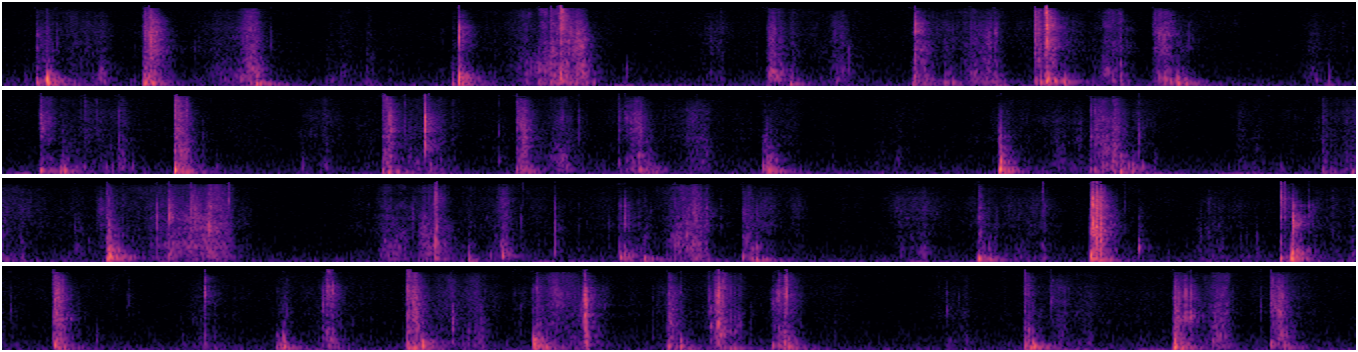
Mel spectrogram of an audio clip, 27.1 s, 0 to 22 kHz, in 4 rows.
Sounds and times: Shuffling on concrete 0:00.2 - 0:14.8
Shuffling on concrete 0:15.4 - 0:24.4
Shuffling on concrete 0:25.0 - 0:26.9

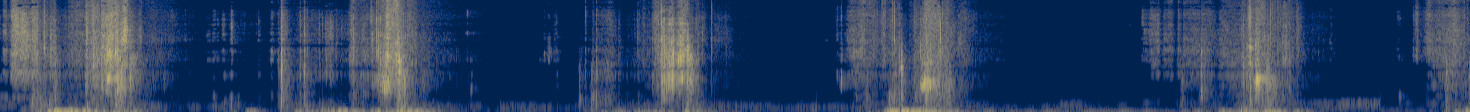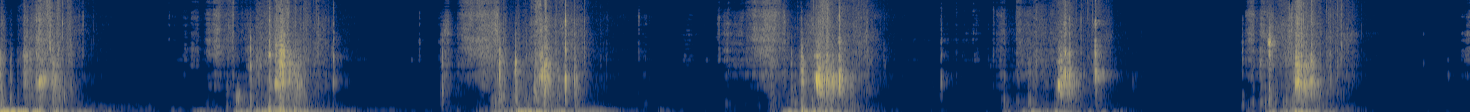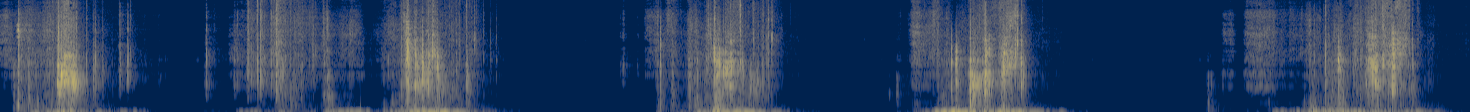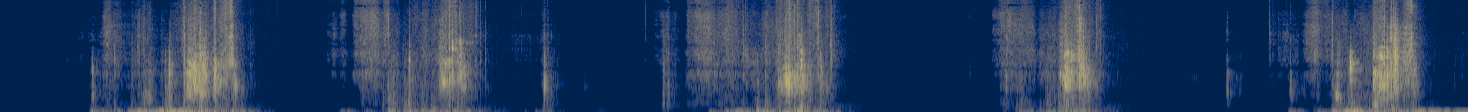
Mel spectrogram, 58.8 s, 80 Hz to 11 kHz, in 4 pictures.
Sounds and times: Flipping a book 0:00.1 - 0:01.5
Flipping a book 0:02.5 - 0:04.4
Flipping a book 0:08.4 - 0:09.8
Flipping a book 0:11.4 - 0:13.1
Flipping a book 0:14.2 - 0:15.6
Flipping a book 0:27.2 - 0:28.2
Flipping a book 0:31.7 - 0:34.4
Flipping a book 0:38.5 - 0:40.0
Flipping a book 0:41.6 - 0:43.8
Flipping a book 0:45.1 - 0:46.6
Flipping a book 0:47.5 - 0:49.0
Flipping a book 0:50.7 - 0:52.6
Flipping a book 0:54.0 - 0:55.2
Flipping a book 0:56.8 - 0:58.5

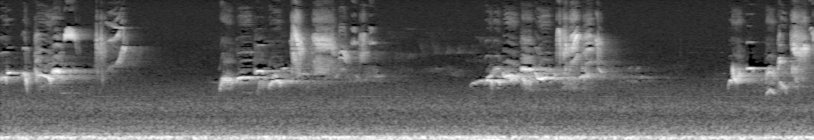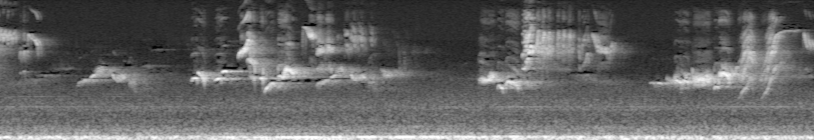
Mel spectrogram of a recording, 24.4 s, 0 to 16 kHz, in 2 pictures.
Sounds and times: Blackbird singing 0:00.0 - 0:02.2
Blackbird singing 0:03.3 - 0:09.8
Blackbird singing 0:10.9 - 0:18.6
Blackbird singing 0:19.4 - 0:24.4

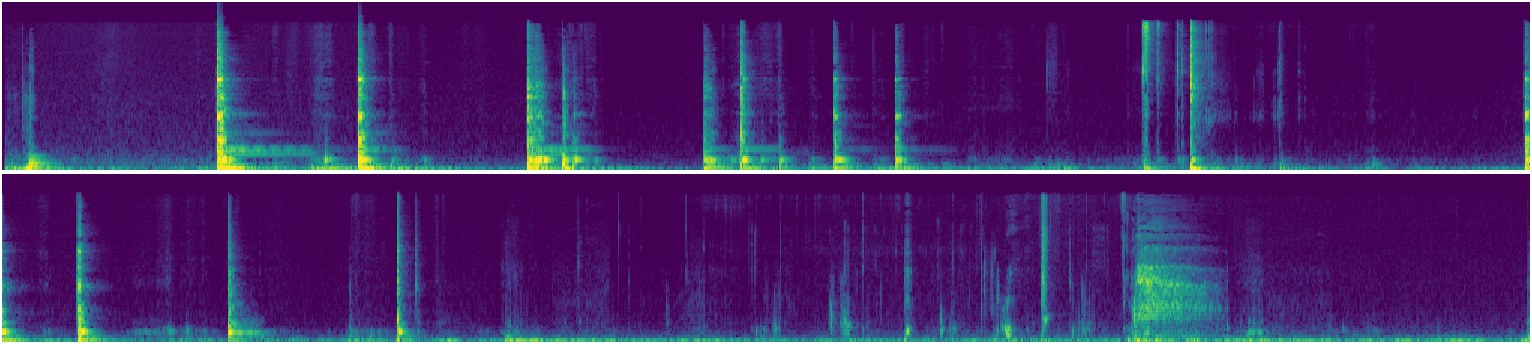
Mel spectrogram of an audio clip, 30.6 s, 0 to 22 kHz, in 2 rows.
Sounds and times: long gulp of beer 0:23.6 - 0:27.5
ahh 0:26.5 - 0:27.6

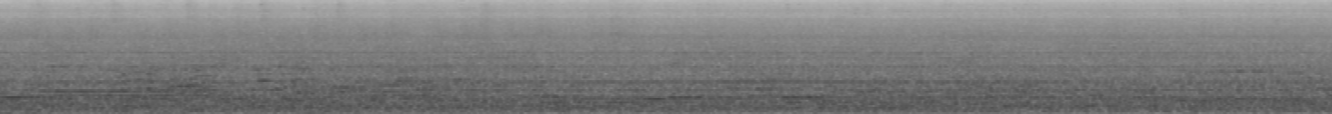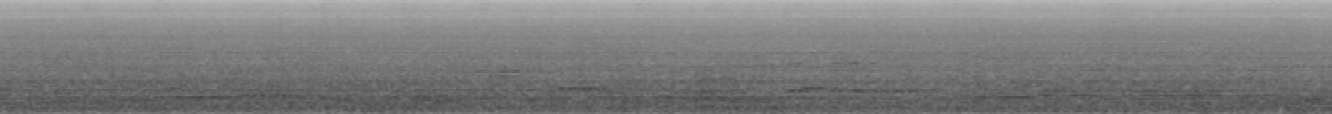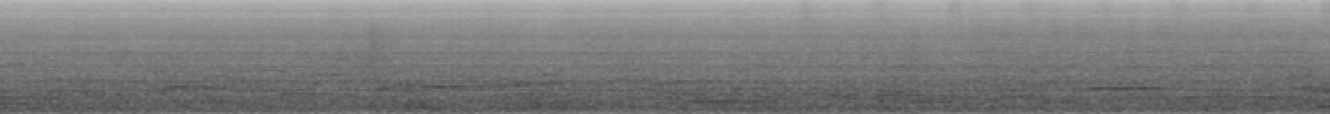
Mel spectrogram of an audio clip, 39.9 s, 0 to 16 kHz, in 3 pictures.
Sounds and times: machinery 0:00.0 - 0:39.9

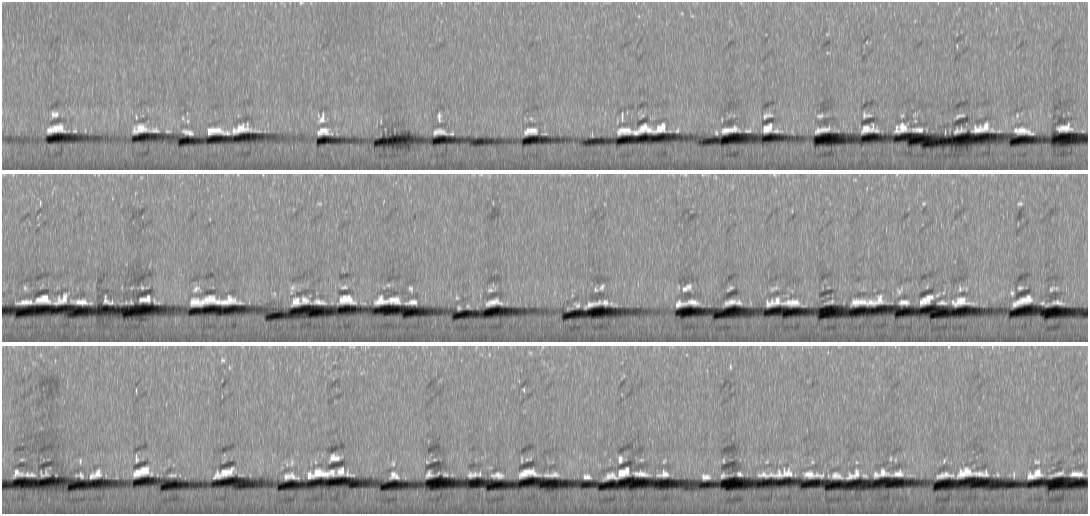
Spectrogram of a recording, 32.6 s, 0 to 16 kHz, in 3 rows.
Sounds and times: spring peepers 0:00.4 - 0:32.5

